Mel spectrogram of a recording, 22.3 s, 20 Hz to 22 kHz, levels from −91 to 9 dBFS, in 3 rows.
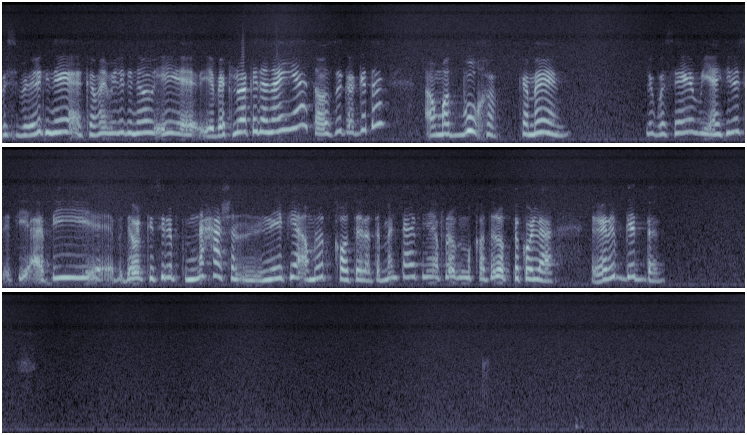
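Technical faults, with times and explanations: The speech signal carries no audible technical fault at any point.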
